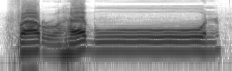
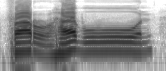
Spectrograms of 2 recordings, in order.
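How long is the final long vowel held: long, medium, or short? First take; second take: medium; short. First: The final long vowel is held moderately long. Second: The final long vowel is held briefly.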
